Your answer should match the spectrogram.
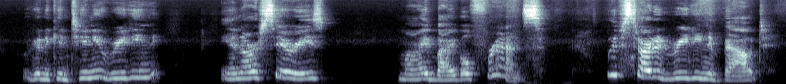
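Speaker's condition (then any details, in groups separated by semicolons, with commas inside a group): No condition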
